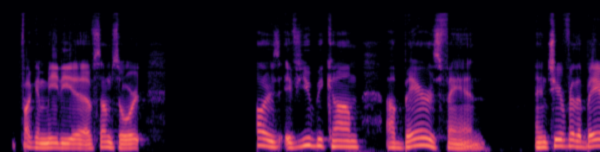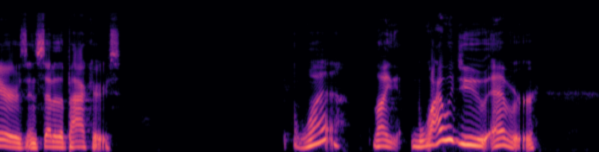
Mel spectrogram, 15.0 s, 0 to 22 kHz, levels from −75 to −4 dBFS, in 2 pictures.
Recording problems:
audio cutting out; at 2 s for 1 s and at 10 s for 1.5 s

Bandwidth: 15 kHz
